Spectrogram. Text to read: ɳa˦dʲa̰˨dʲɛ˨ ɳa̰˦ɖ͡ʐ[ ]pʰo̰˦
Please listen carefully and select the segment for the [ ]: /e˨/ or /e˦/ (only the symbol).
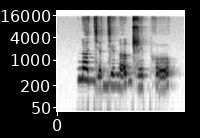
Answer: e˨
